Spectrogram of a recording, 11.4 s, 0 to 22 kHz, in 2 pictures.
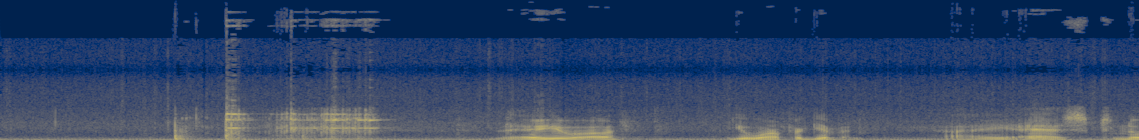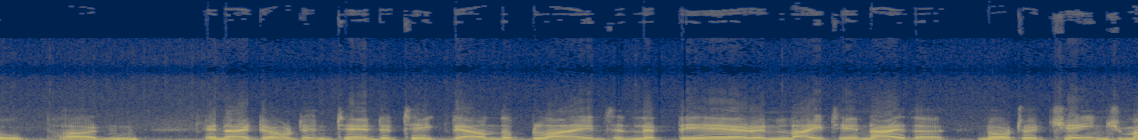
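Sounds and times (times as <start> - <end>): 
low steady hum: 0.0 - 11.3
plate and glass clinking as set down on a stool: 0.9 - 2.0
ringing rattle: 0.9 - 2.0
speech: 2.5 - 11.3.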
